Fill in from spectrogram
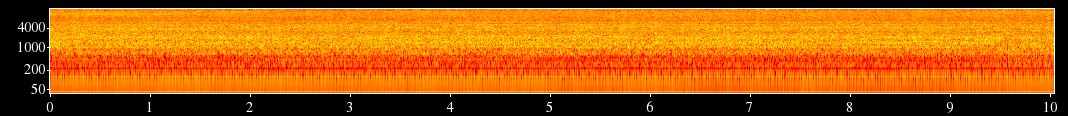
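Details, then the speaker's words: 1990 Oldsmobile Trofeo with the 3.8L V6, cold idle while lines are being adjusted: smooth, steady idle with an even low hum and no misses, hunting or hiss. Judged normal cold idle. "it's not as bad ha definitely not as bad like actually you know what now think about it I think that's normal Idol when it's are cold"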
